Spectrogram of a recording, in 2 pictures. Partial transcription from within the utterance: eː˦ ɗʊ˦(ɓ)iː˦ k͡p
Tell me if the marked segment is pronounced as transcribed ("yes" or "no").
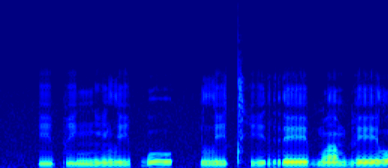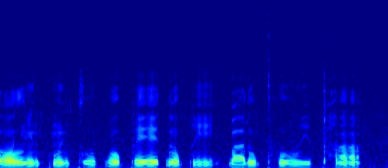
no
